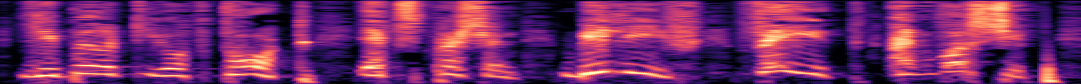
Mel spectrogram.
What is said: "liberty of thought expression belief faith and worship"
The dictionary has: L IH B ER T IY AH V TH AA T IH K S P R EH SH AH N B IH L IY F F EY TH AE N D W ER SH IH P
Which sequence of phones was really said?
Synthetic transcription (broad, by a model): L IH B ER T IY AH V T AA T IH K S P R EH SH AH N B IH L IY F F EY T AE N D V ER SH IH P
